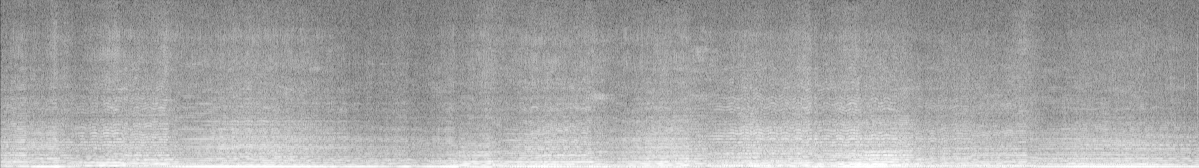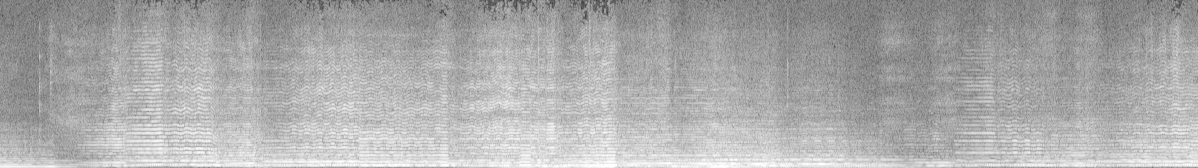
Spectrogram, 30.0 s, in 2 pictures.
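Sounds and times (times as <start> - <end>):
cello: 0.0 - 29.9
string orchestra: 0.0 - 29.9.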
